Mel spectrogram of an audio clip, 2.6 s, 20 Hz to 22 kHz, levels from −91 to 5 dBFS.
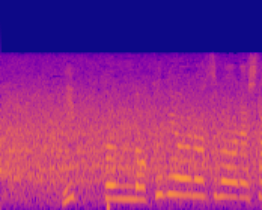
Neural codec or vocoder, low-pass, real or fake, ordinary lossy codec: none; none; real; none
